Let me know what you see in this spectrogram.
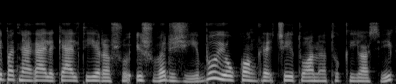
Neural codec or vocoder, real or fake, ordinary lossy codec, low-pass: none; real; Opus, 64 kbps; 7.2 kHz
